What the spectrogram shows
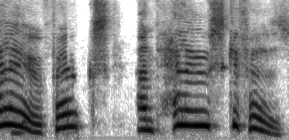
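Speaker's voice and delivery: put-on very high, shrill, very loud Geordie accent. Reading a viewer's chat greeting aloud: imitating Tiff's female Geordie accent. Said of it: "I can't do a female Geordie accent".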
